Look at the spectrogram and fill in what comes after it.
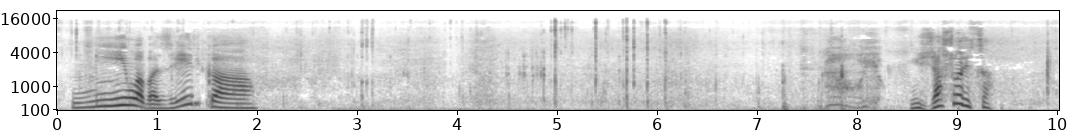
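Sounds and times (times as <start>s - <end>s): raccoons chewing nuts: 0.0s - 10.0s.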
